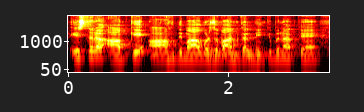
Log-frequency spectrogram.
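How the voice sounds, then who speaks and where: His voice is fairly high and fairly bright, and he speaks at a normal speed. A man with a Pakistani Urdu accent, he teaches English and is giving a confident, salesy promotion for his course at a language institute, peppered with English words.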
